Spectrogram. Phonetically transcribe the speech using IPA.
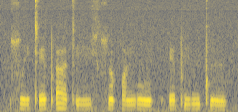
sʷ iː tʼ e pʼ ɐː tʼ iː x sʷ ẽ qʷ e ŋ u | ʔ e pʼ iː ŋ pʼ ɨ

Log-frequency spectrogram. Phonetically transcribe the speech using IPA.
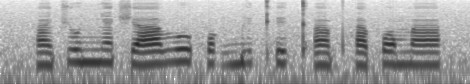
ã˨ t͡ʃ oː˦ ɲ ã˦ ʃ aː˨˦ v oː˦ f ɔ˨ ɡ͡b e˦ kʼ e˦˨ kʼ ã˨ pʰ a˨ p ɔ˦ m ã˦

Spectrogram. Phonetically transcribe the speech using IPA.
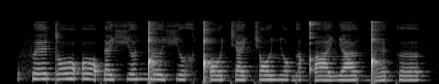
f ɛ d ɔː ʔ ɔː ʔ ɾ æ ç ə ŋ͡ǃ əː ç ɤ x ǃʼ ɔː c æ c ɔ ʎ ɔ ɡ ə qʼ aː ʎ a ə̯ ɡ͡ǃ ɛ k ə

